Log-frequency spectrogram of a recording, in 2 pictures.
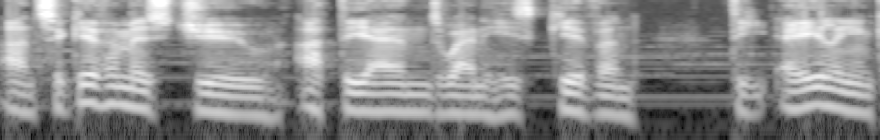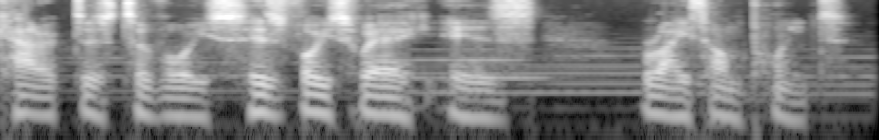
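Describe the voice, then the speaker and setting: A male reviewer with a low voice gives scripted commentary. Faint music plays behind him as he presents. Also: measured pace, a little mellow.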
